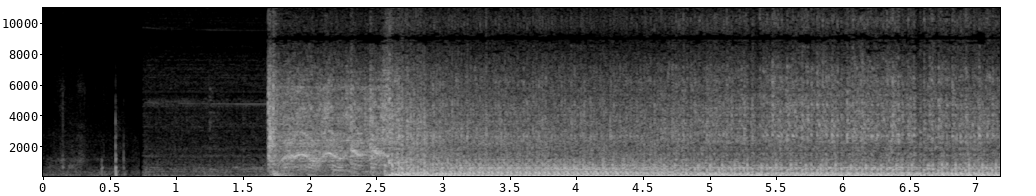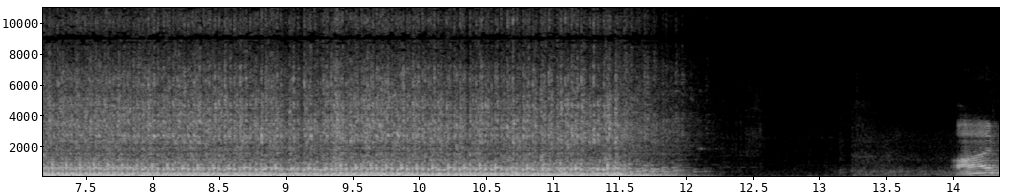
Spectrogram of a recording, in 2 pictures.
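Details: 2nd-gen 4Runner with a swapped Chevy LS V8 on a standalone harness, big cam, no belt on: it fires, idles unevenly with a lumpy stumbling beat for about ten seconds, then dies because fuel pressure is too low.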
